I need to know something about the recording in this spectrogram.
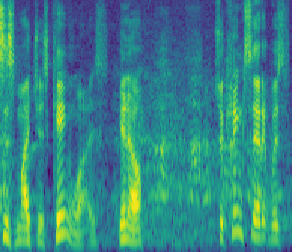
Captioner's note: laughter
